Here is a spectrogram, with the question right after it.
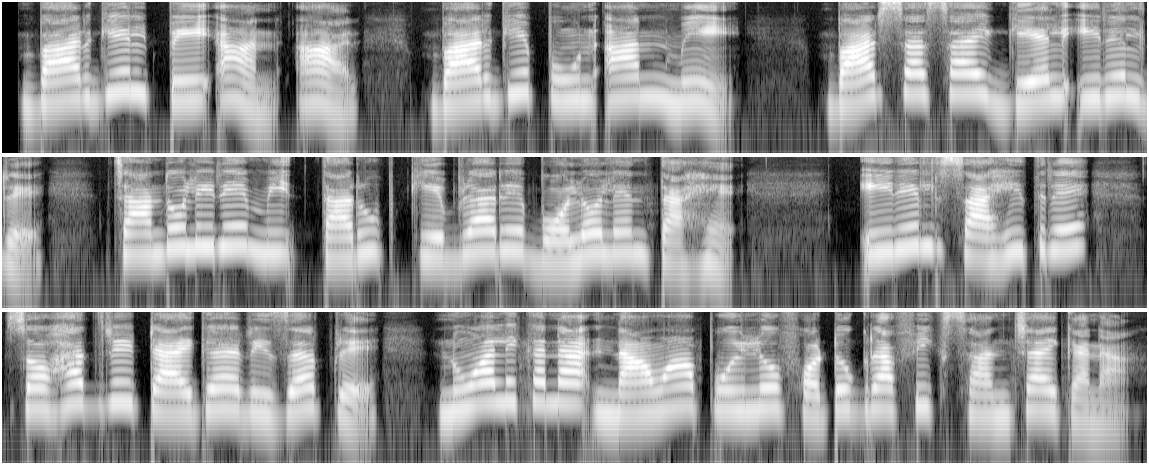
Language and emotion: Santali, neutral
